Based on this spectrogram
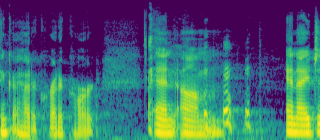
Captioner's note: laughing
